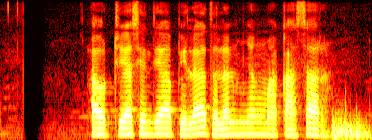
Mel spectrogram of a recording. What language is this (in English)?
Javanese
